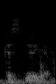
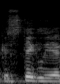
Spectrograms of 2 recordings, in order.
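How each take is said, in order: First: The G sound is slid past and silent. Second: The G sound is clearly pronounced. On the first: The speaker calls it right. "in Italian, you slide past a lot of that shit, and it's Castiglia" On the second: The speaker calls it wrong. "that's literally what it looks like, Castiglia, because there's a G"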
